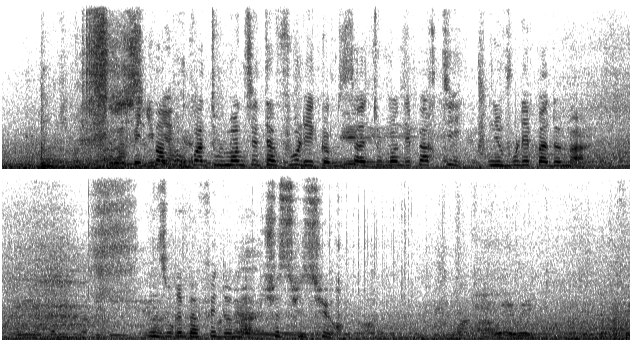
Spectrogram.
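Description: A middle-aged woman sobs and speaks in a choked voice close by.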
